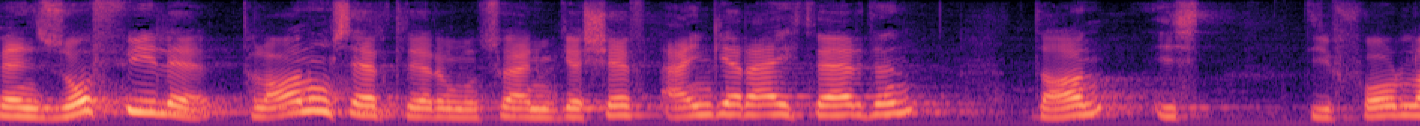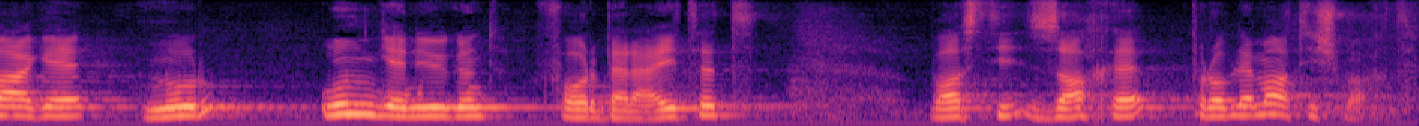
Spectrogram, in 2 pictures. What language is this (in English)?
Swiss German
